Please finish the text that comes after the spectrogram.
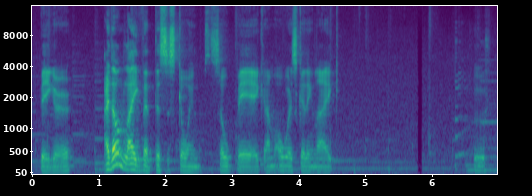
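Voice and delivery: normal talking voice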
